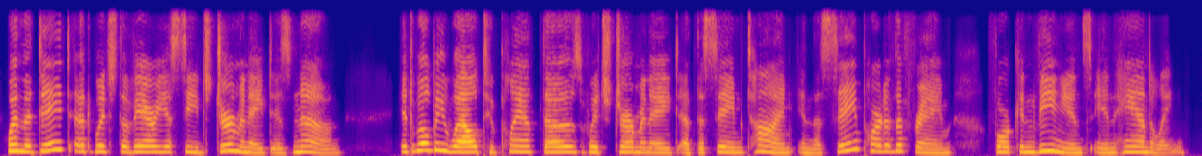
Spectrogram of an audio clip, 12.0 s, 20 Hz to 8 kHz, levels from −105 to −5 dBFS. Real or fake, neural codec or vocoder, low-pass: fake; codec, 16 kHz, 4 kbps, X-Codec, HuBERT features, trained on general audio; 7.2 kHz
